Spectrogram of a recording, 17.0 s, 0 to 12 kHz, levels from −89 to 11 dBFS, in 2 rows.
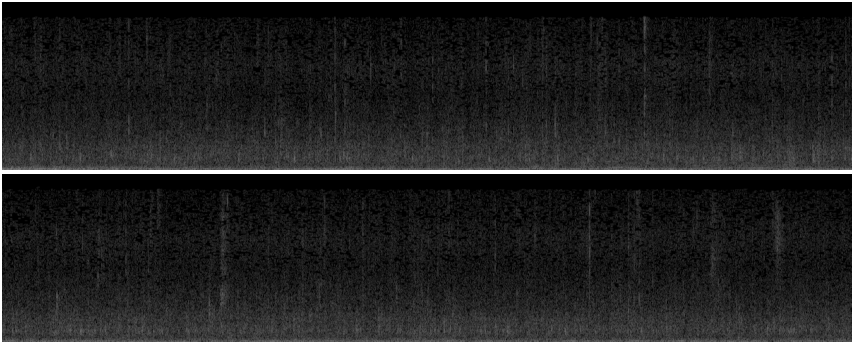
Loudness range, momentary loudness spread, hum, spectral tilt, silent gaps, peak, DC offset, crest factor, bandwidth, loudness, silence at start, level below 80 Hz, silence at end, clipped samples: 1 LU; 2 LU; none; -4 dB/octave; none; -32 dBFS; under 0.1%; 18 dB; 11.5 kHz; -51 LUFS; 0 s; -56 dBFS; 0 s; under 0.1%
